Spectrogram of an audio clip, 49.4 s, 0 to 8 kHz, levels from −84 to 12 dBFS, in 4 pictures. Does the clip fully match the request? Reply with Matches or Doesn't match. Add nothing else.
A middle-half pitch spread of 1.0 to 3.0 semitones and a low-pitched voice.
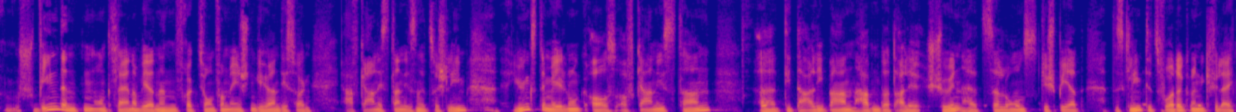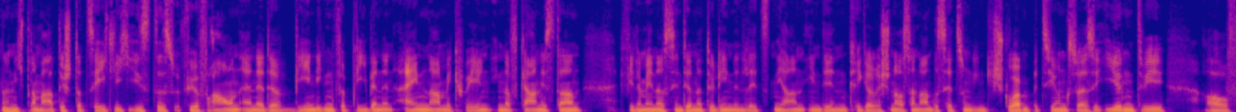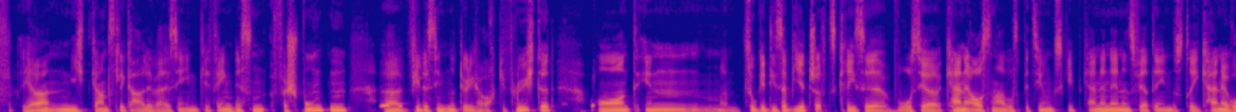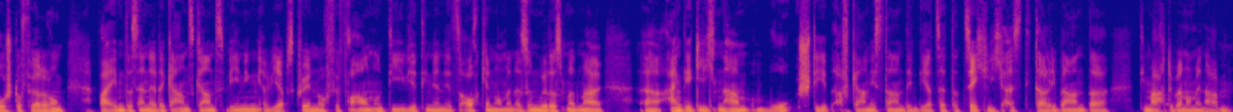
Matches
